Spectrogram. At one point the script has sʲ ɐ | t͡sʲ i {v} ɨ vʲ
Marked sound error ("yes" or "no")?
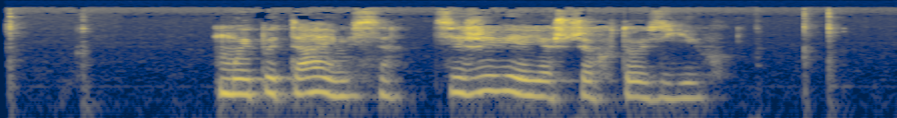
yes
